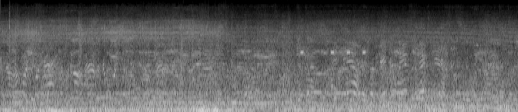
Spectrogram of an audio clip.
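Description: Players' voices calling and chattering across a softball field, over a steady low rumble, with a louder low swell about four seconds in.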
